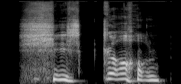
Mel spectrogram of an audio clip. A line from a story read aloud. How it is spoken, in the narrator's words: sobbed Katie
